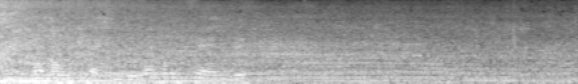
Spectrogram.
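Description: A motor vehicle passes on the street. Its engine is loudest at first, then fades away over about two seconds with a slight drop in pitch, leaving low street background.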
